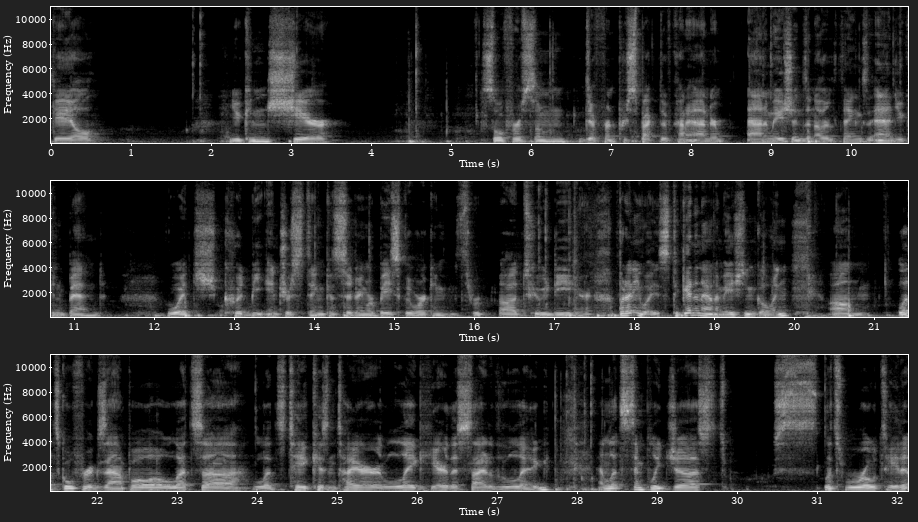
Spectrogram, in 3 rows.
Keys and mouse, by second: 2.9-4.8 drag, 10.5-12.4 drag, 19.6 a, 22.6 c, 29.7 right click, 31.1-32.1 drag.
